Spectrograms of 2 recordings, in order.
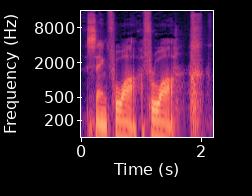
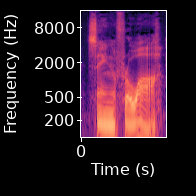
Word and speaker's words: sang-froid: But it's pronounced sang-froid. And it means to be calm under pressure. It's a French word. And knowing that it's a French word helped me understand why the fuck it was pronounced sang-froid.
